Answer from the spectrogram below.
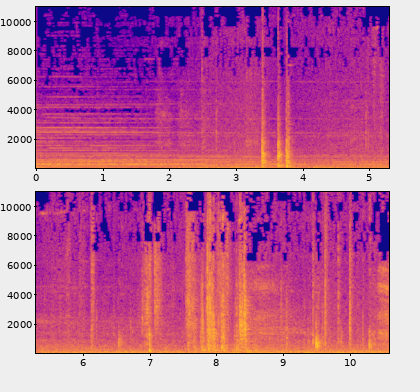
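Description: knocking on a door

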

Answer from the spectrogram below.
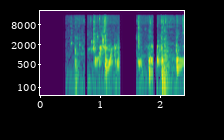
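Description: water being poured

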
